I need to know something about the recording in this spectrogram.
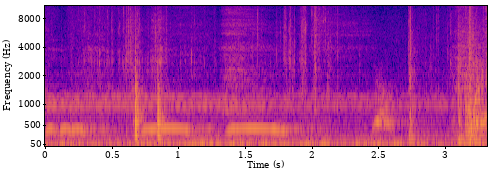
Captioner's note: knocks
